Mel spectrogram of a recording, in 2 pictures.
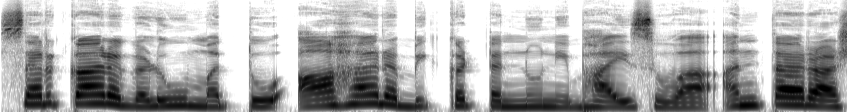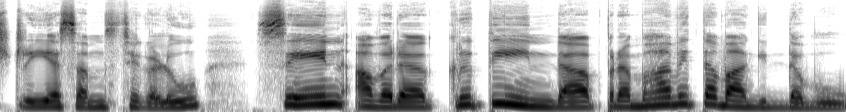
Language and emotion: Kannada, neutral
